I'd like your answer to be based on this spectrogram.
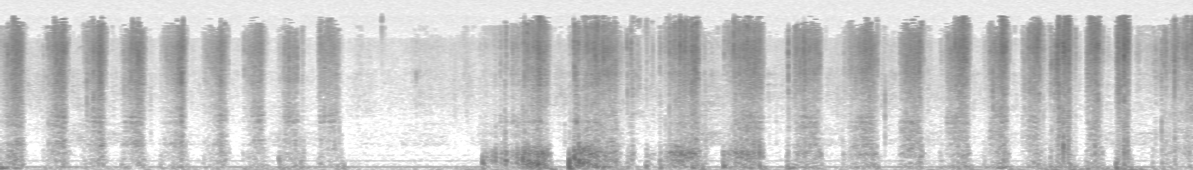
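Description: Gloved fingers sweep across a flat, reversible pink and silver plastic sequin fabric sheet, flipping the sequins over. Quick, rhythmic bursts of dry, crinkly, bright rustling are heard over a faint steady low hum. The strokes pause briefly, return louder and rougher, then settle back into an even sweeping pattern.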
